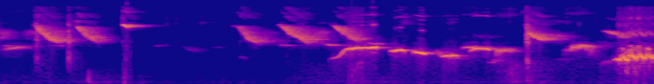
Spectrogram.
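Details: Shama song recorded at night as a lure for other birds to answer: bright downslurred whistles, then a fast run of varied warbled notes and buzzy flourishes after a short silence.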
